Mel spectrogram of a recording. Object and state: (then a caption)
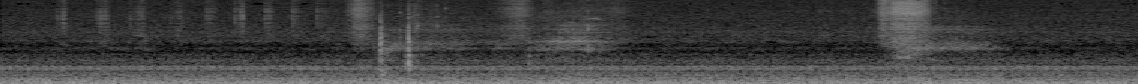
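Pen nib scratching on a paper sheet. A glass dip pen nib scratches short strokes across a white paper sheet on a wooden desk while drawing around an eye. Faint, bright scratching rasps come in brief bursts, with a louder, sharper scrape near the end, over a steady low background hum.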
